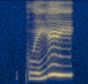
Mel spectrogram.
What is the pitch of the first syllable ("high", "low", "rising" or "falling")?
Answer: rising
